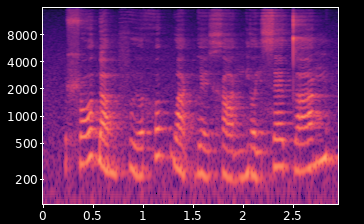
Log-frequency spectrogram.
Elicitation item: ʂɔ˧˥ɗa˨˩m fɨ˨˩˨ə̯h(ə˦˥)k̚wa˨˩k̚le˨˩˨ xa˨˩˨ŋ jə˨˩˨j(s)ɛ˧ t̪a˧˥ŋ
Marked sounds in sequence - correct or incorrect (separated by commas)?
incorrect, correct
